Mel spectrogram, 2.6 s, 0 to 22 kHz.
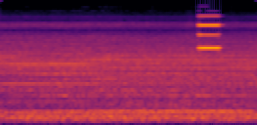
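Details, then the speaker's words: Diesel heater in a garage after about an hour of running, around 300°F at the exhaust outlet: steady, loud, even roar with constant whirring hum, no knocks or surging; burning normally. "I think I've been running this about an hour, and it's pretty noisy, so excuse the noise here."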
